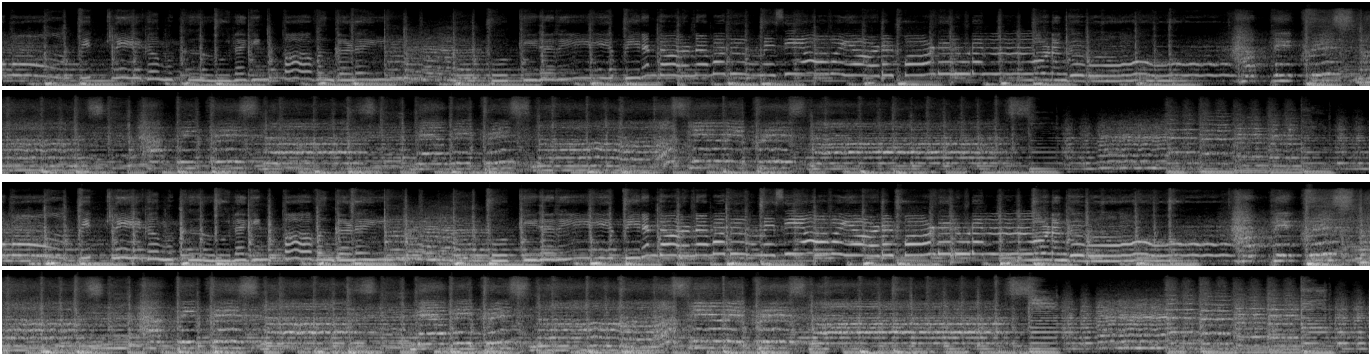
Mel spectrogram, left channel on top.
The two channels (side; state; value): left; quieter; 5.3 dB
